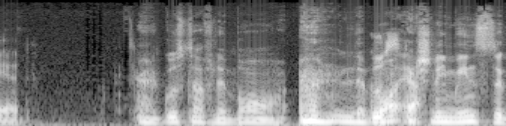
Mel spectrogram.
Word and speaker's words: Gustave Le Bon: I may have butchered that. How do you say it? Gustave Le Bon. Le Bon actually means the good one. Okay. It's Gustave Le Bon.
